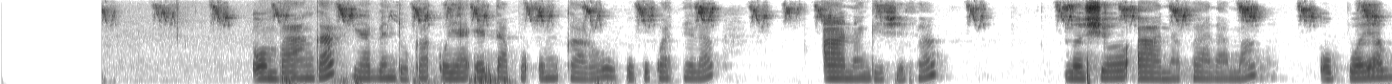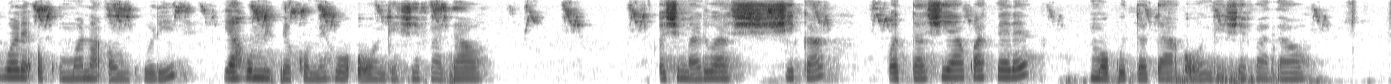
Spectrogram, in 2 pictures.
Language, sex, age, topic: Oshiwambo, female, 25-35, finance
